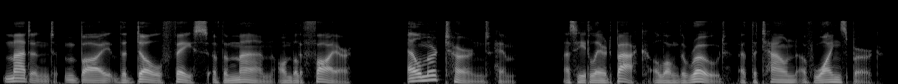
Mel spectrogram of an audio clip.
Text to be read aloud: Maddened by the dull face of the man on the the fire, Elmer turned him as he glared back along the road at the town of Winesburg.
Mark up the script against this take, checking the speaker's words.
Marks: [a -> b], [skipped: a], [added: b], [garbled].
Maddened by the dull face of the man on the the fire, Elmer turned him as he glared back along the road at the town of Winesburg.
